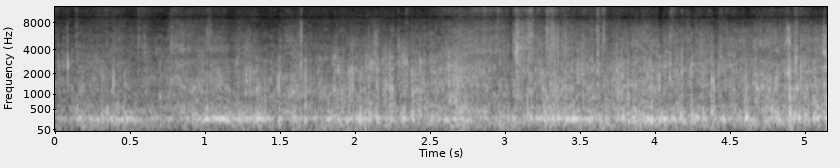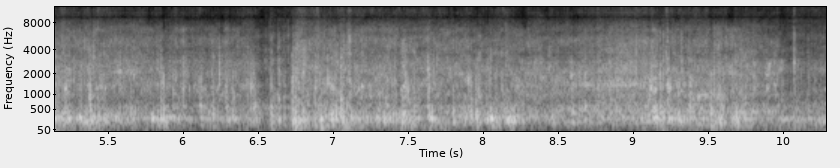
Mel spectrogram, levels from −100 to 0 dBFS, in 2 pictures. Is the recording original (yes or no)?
no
